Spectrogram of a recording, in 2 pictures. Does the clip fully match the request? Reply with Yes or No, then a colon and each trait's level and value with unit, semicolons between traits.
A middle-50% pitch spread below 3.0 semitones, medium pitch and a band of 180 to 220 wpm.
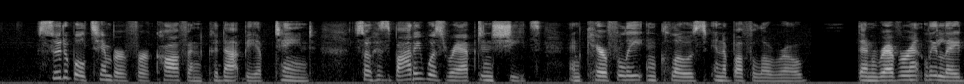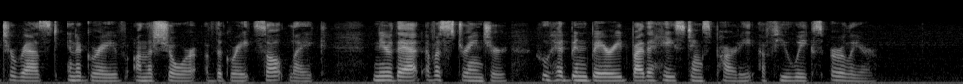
No: narrow, 2.6 semitones; medium, 180 Hz; average, 170 wpm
